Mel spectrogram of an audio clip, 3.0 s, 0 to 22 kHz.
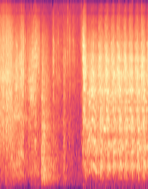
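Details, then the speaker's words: Mercedes W123, long parked, in neutral, with a little petrol recently added. It cranks over easily in steady bursts but never fires. The owner suspects fuel starvation, with the petrol drained to the back of the tank. "oh that cranks easy doesn't [Music] it I did put a bit of Petrol in it the other day as [Music] well it's never as easy as to Hope is it i' expect all the petrol is drained all the way to the back"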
